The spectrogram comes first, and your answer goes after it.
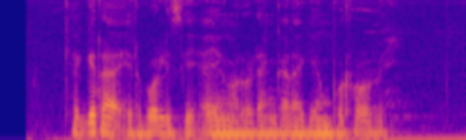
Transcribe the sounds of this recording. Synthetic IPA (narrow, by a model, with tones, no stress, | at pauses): kʰe˨ɡi˦ɾaʔḭ˨ɾbo˦lisḭ˨ʔa˦ji˨ŋo̰˨ɾo̰˨ɾḛ˨ŋɡa˦ɾa˨ɡe˦mbu˦ɾo̰βɛ˨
